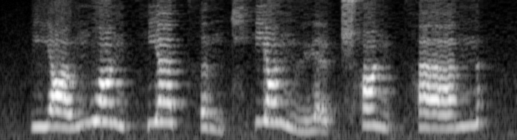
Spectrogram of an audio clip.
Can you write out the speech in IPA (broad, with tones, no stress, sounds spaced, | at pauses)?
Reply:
j ɑ˧˥ ʊ̯ n̪ w ɑ˥˩ ŋ t̪ʰ j ä˥ t̪ʰ ə̰˨˩ n t͡ɕʰ j ɑ˥˩ ŋ l ɥ ɛ̰˨˩ ʈ͡ʂʰ ɑ˥˩ ŋ t̪ʰ a˧˥ n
